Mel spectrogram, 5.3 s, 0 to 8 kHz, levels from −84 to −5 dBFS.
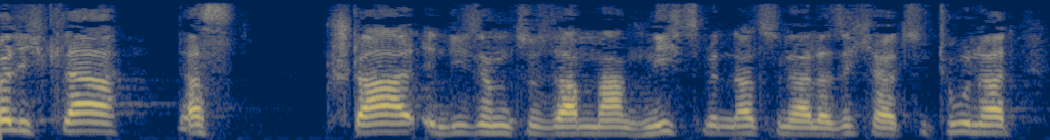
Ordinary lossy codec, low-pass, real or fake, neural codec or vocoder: none; 7.2 kHz; real; none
